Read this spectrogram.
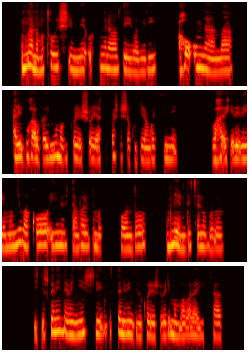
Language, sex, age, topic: Kinyarwanda, female, 18-24, health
